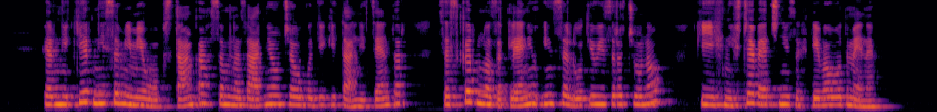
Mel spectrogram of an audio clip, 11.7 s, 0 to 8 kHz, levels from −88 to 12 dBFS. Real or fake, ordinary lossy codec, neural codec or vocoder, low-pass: real; none; none; none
